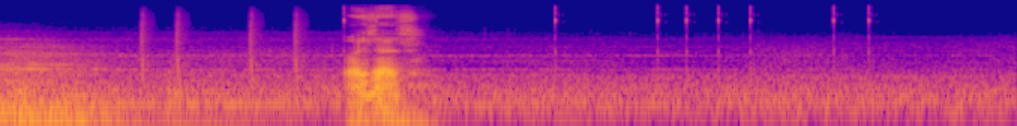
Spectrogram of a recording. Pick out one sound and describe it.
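Soft clicking ticks sound quickly, one after another.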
